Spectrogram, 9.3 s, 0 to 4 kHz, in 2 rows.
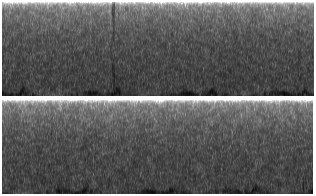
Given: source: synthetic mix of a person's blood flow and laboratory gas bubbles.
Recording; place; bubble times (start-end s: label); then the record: Doppler ultrasound of blood flow; precordium
1.61-1.73 s: bubbles
9.17-9.29 s: bubbles
From the record:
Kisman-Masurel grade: 123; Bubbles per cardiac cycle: 1 to 2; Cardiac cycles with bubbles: 10 to 50%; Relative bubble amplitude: loud (0.450 to 0.775); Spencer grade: 2 (many but less than half of the cardiac periods contain bubble signals, singularly or in groups); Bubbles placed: anywhere in the cardiac cycle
